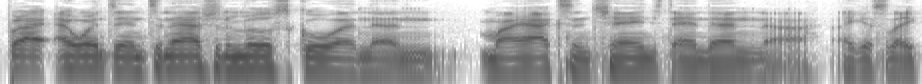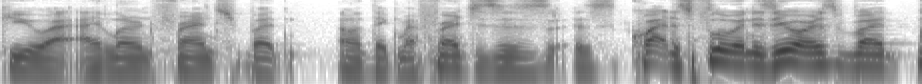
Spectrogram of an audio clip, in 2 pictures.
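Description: A man's voice: on the low side, steady tone, moderate pace, creaky, no echo. A man from Nigeria interviewing a guest in a casual, friendly way, laughing often and restarting his sentences.

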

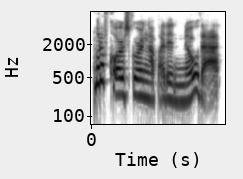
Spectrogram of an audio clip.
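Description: A woman from Hong Kong whose first language is Cantonese, a therapist guest telling her story in a thoughtful, measured way. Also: mid-range voice, very animated, creaky, no echo. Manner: thoughtful, measured, speaks in lists. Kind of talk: reflective personal storytelling.

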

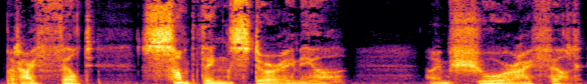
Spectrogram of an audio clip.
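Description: A deranged scientist in a radio drama, obsessive and sinister. The voice is low and very raspy, breaking into fry. He gives commands slowly and intensely, as if every word matters. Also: bright, forceful tone, exaggerated voice. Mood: anxious, disappointed. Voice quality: husky, gravelly. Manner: slow, intense, breathy whispering and urgent commands.

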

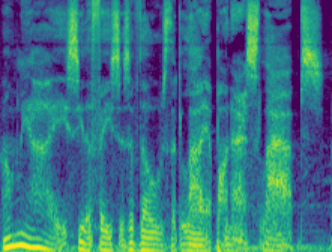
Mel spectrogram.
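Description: Slow, wheezing, weary old scribe. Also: male voice, extremely low pitch, animated, slight background noise, full character voice. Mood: solemn, protective. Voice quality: breathy, wheezing, rattling with whispered trailing phrases. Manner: slow, solemn, archaic formal speech. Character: frail, weary, ancient undead-order scribe, solemn and contemptuous. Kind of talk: fantasy audio drama acting. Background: music behind the voice.

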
